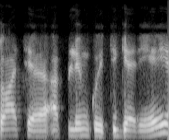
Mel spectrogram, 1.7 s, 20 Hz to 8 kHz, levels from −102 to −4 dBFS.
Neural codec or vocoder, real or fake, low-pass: none; real; 7.2 kHz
